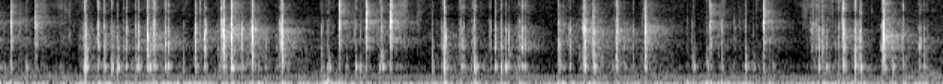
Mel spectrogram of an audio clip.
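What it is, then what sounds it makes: Plastic game controller clicked and tapped. Fingertips click the buttons and tap the casing of a hollow black plastic gamepad held in both hands close to the mic. The result is a quick, irregular run of short, dry, bright clicks and taps that die away almost instantly, over a faint steady low hum.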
